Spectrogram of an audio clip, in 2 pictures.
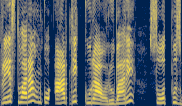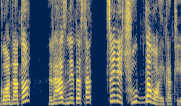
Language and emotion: Nepali, angry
